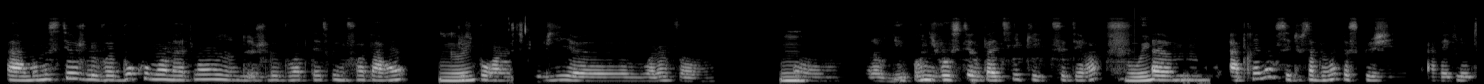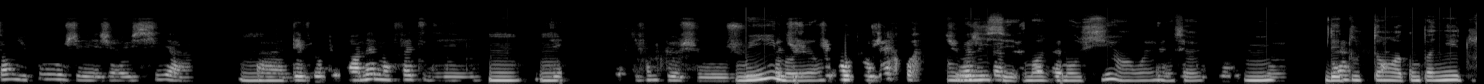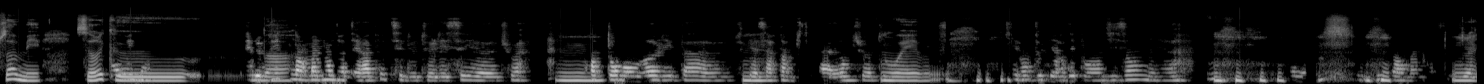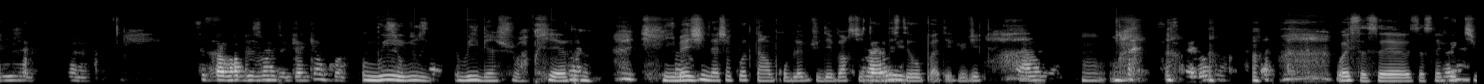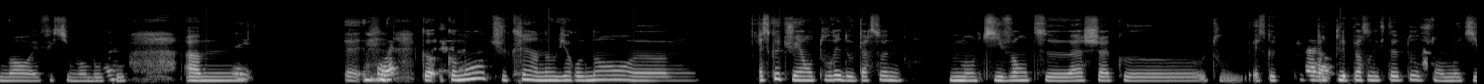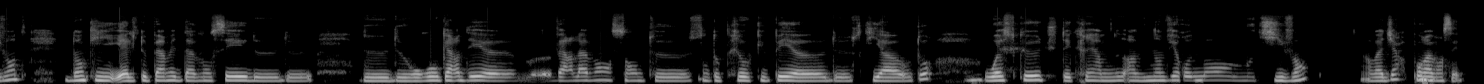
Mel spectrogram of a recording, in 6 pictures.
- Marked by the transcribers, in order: tapping; static; unintelligible speech; other background noise; distorted speech; unintelligible speech; unintelligible speech; unintelligible speech; chuckle; unintelligible speech; chuckle; unintelligible speech; chuckle; "ostéopathe" said as "éstéopathe"; gasp; chuckle; laugh; chuckle; unintelligible speech
- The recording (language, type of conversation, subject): French, unstructured, En quoi le fait de s’entourer de personnes inspirantes peut-il renforcer notre motivation ?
